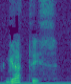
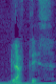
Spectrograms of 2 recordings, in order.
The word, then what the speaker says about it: grattis: Grattis. Grattis. – Вот здесь очень важно произнести гласную «а» коротко, иначе вместо «поздравляю» получится слово «бесплатно», которое пишется почти так же, только с одним «т», а не с двумя.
